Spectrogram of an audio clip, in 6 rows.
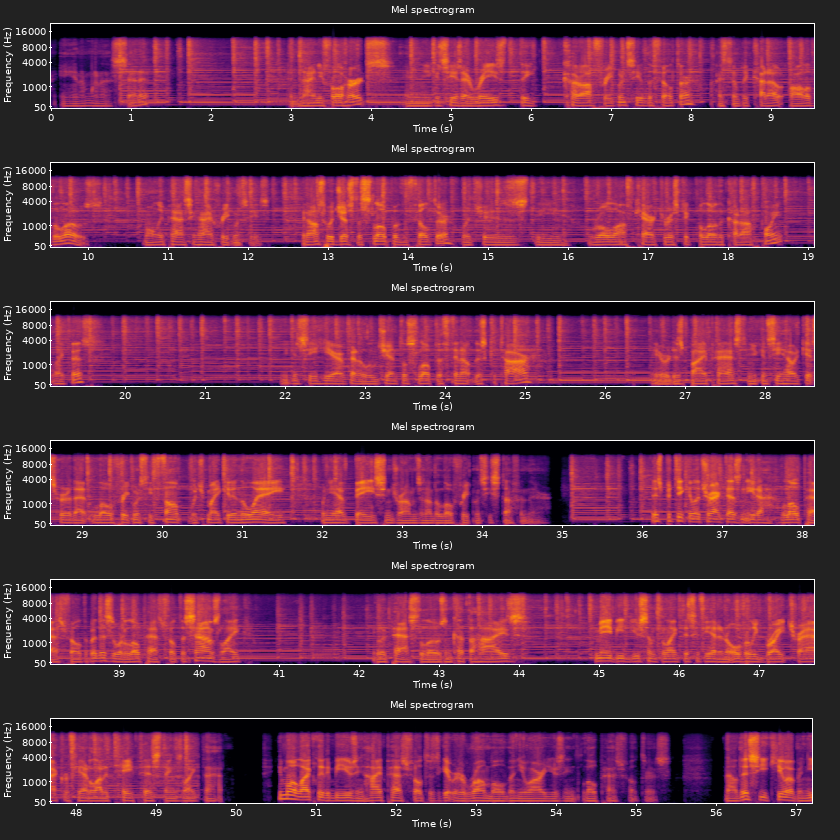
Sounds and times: Speech: 0.0 - 1.3, 3.0 - 19.7, 22.0 - 25.2, 26.6 - 34.9, 36.1 - 40.6, 42.2 - 44.2, 44.9 - 49.9, 50.6 - 55.4, 56.1 - 57.2
Music: 0.5 - 33.4, 35.0 - 49.8.

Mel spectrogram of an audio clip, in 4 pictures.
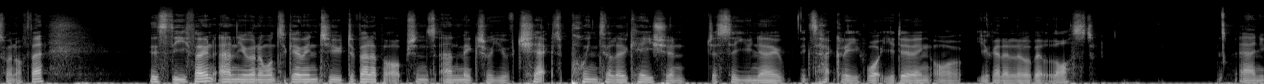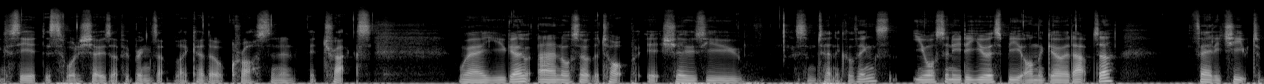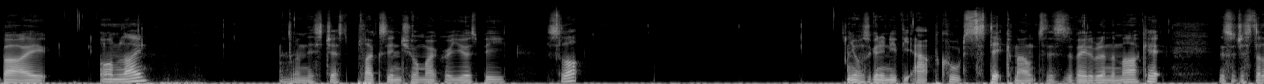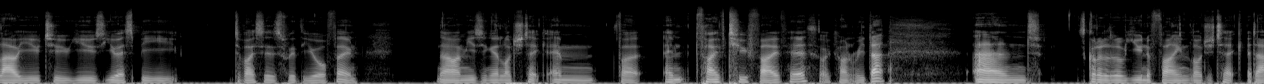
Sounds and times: Speech: 0.0 - 0.5, 1.5 - 11.0, 12.2 - 16.4, 17.2 - 23.9, 24.6 - 26.8, 28.1 - 31.2, 33.7 - 41.6, 42.3 - 46.8, 47.6 - 50.5.

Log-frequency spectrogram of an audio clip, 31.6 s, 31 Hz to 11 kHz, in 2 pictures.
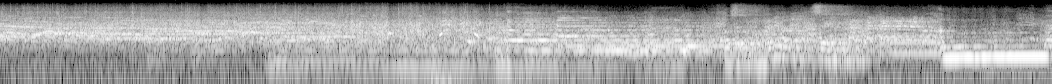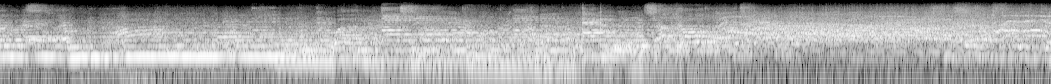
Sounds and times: Music: 1.5 - 31.5
Speech: 10.8 - 14.2, 29.8 - 31.5.

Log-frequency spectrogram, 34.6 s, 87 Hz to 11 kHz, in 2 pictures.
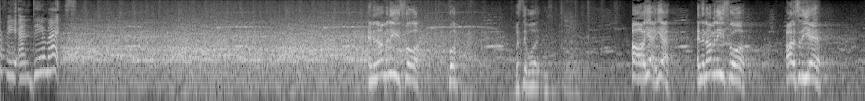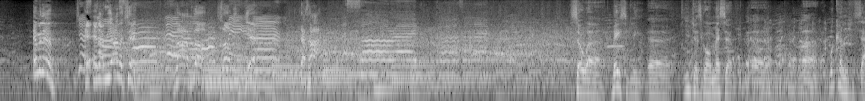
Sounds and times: Music: 1.5 - 9.7, 19.3 - 29.5.

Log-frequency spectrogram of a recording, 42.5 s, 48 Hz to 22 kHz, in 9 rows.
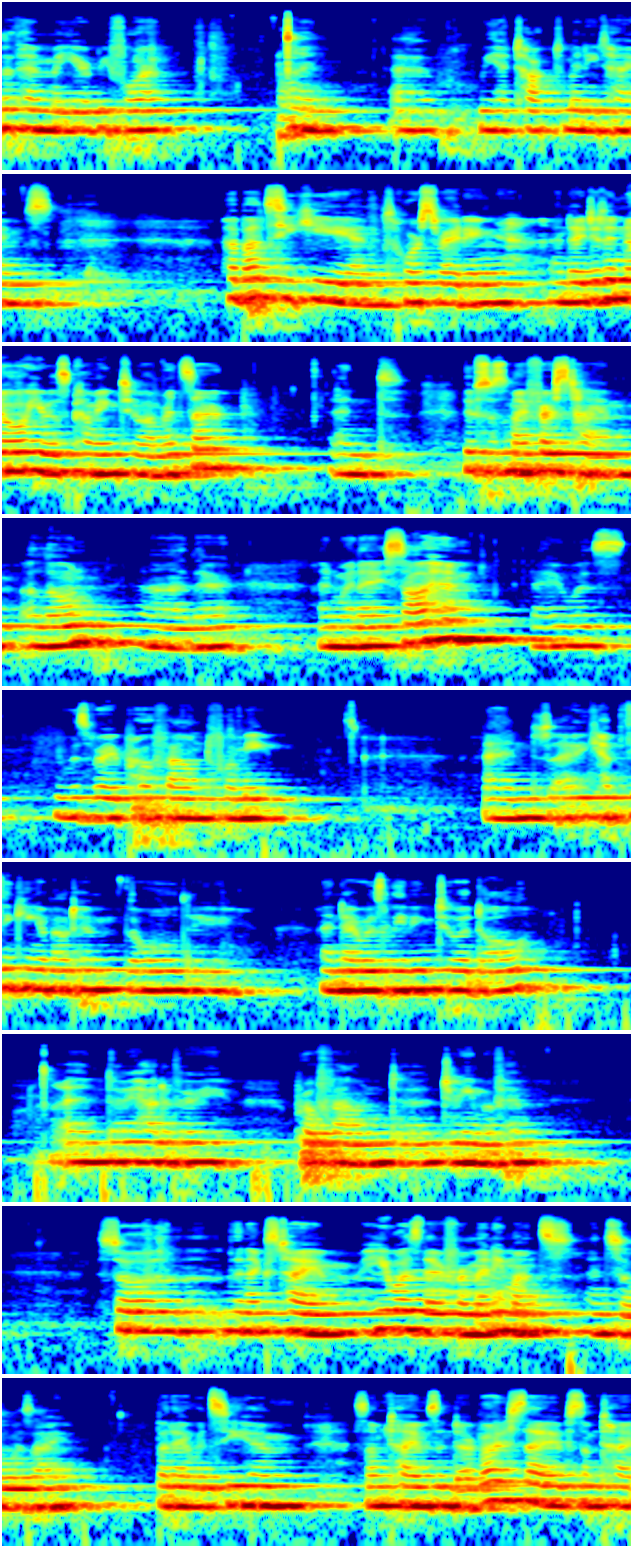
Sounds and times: Female speech, woman speaking: 0.0 - 1.3, 2.1 - 5.1, 6.4 - 11.3, 11.9 - 15.9, 16.5 - 21.0, 22.5 - 25.4, 26.0 - 27.7, 28.6 - 32.5, 33.8 - 42.4
Narration, monologue: 0.0 - 42.4.

